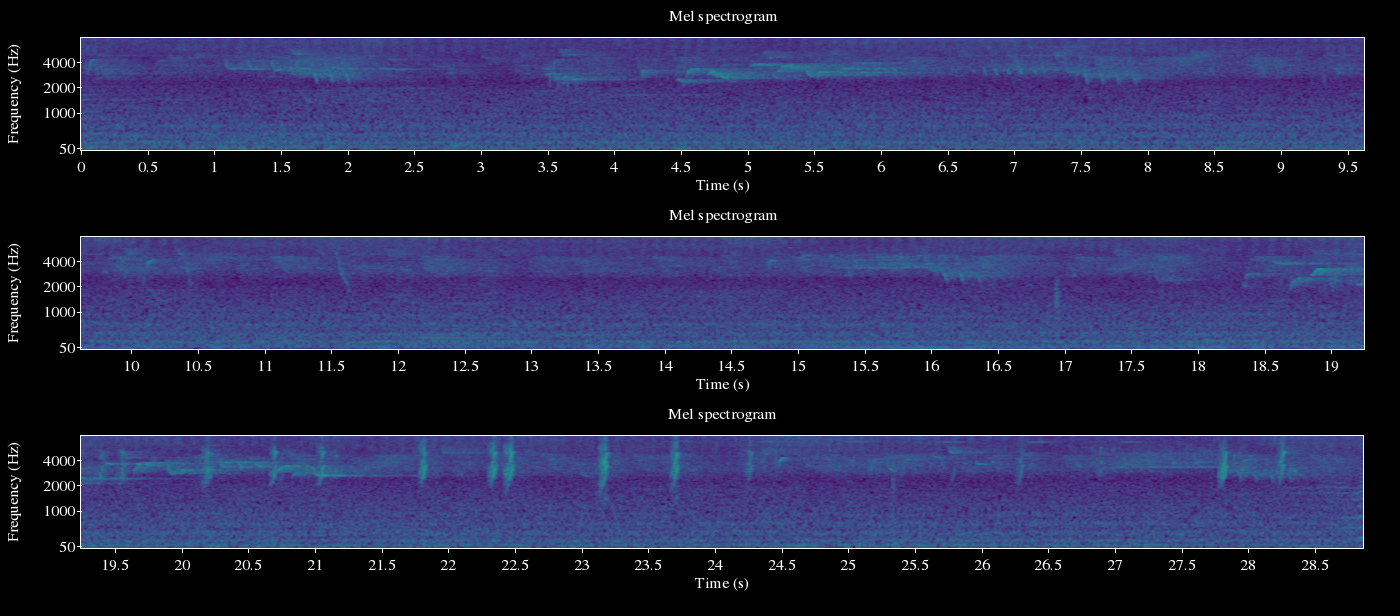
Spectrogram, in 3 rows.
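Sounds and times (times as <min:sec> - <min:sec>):
forest ambience on a June morning: 0:00.0 - 0:28.8.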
